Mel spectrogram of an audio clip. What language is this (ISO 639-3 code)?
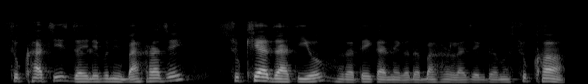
nep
